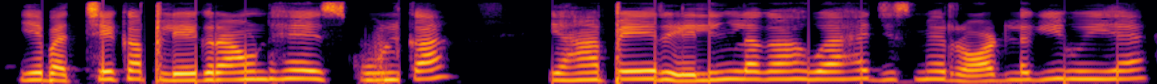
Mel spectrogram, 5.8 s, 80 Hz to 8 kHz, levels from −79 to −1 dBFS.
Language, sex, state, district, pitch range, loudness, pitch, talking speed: Hindi, female, Jharkhand, Sahebganj, 245-275 Hz, -15 LUFS, 265 Hz, 185 wpm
